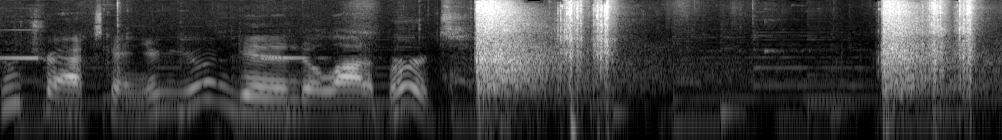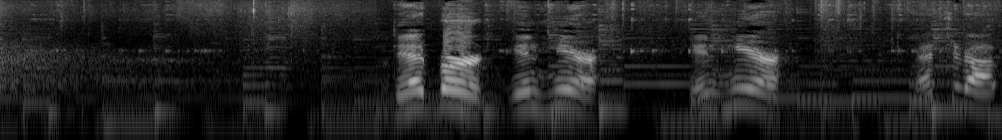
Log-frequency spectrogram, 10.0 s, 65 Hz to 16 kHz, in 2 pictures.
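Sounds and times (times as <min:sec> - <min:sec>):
background music: 0:00.0 - 0:10.0
shotgun shot with echo: 0:02.4 - 0:03.4, 0:04.4 - 0:05.4.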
